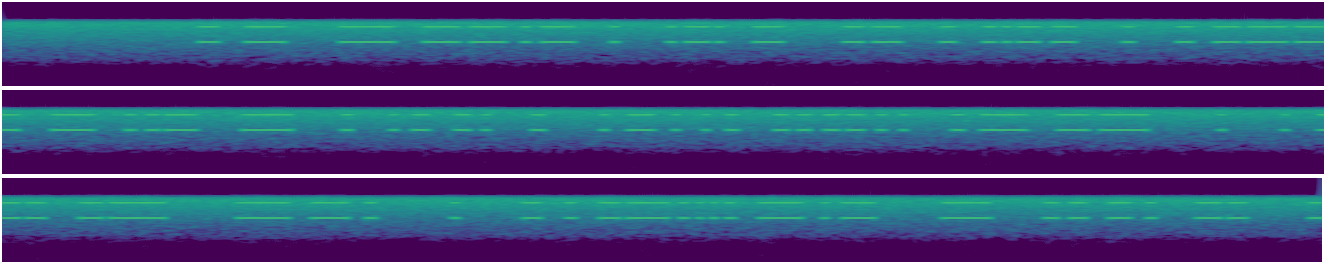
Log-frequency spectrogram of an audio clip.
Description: Beeps of irregular length, with phone line noise. There is no code.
